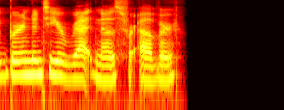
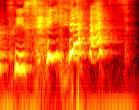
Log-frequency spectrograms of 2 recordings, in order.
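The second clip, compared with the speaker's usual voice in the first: laughing plea; 12 semitones higher, 4 dB louder, slower than usual. Real, not acted. Begging, laughing.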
